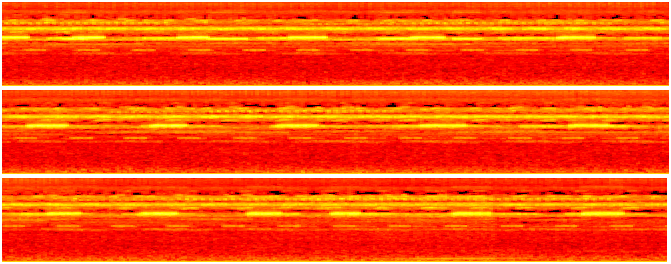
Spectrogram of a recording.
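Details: Crickets chirping in a peaceful park as evening falls: a steady, high-pitched chorus of pulsing trills in several layered bands, continuous throughout with gentle swells in loudness and a faint low background hum.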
